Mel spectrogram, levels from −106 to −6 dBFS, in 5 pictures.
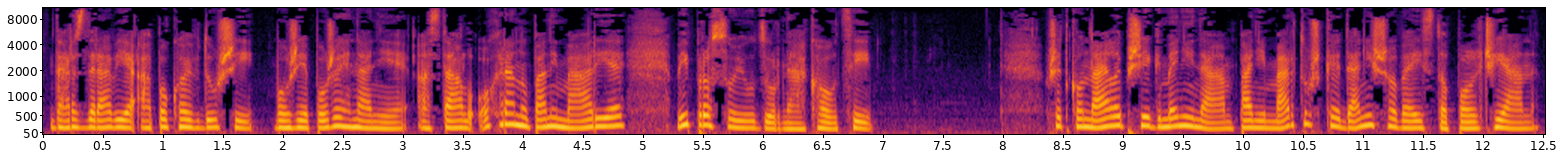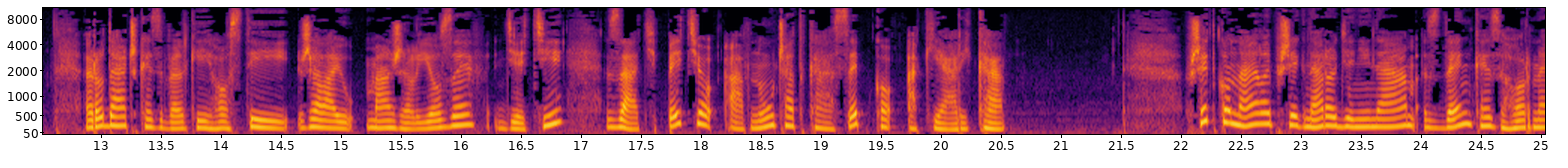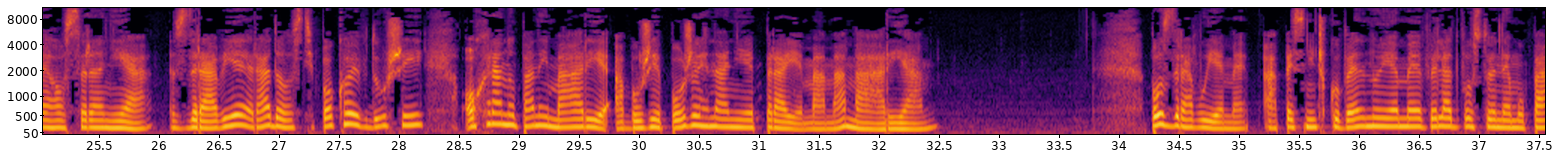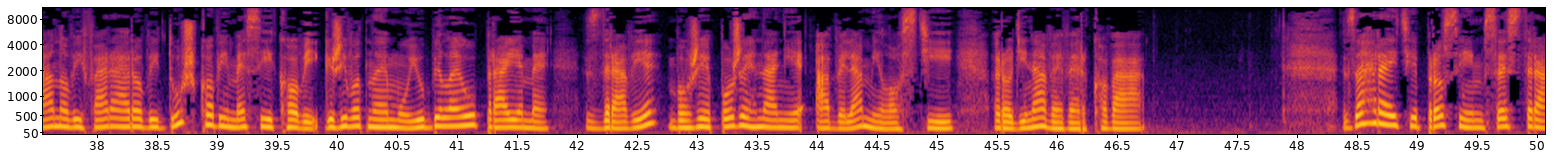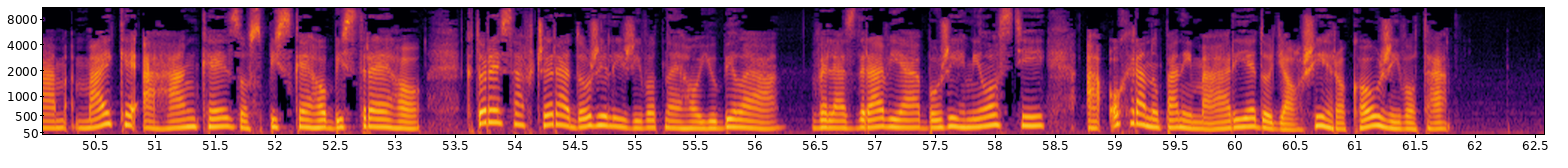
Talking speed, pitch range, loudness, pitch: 105 wpm, 175-220 Hz, -26 LUFS, 195 Hz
